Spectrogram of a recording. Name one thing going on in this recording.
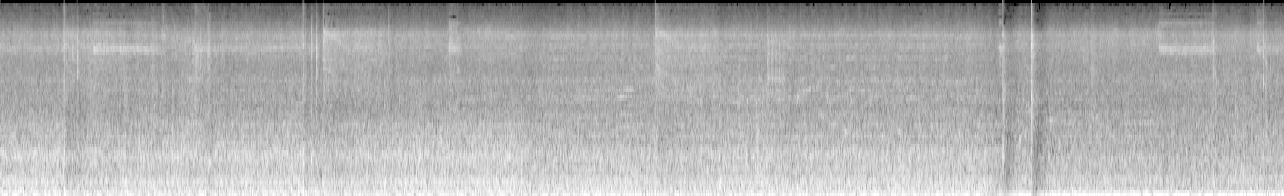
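A printing machine hums steadily.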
